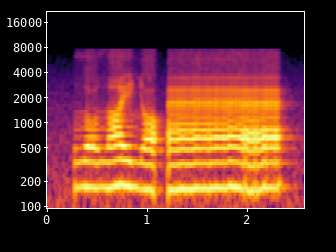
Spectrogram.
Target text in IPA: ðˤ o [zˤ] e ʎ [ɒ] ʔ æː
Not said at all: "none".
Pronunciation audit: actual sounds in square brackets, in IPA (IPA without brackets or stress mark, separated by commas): ðˤ, ɒ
